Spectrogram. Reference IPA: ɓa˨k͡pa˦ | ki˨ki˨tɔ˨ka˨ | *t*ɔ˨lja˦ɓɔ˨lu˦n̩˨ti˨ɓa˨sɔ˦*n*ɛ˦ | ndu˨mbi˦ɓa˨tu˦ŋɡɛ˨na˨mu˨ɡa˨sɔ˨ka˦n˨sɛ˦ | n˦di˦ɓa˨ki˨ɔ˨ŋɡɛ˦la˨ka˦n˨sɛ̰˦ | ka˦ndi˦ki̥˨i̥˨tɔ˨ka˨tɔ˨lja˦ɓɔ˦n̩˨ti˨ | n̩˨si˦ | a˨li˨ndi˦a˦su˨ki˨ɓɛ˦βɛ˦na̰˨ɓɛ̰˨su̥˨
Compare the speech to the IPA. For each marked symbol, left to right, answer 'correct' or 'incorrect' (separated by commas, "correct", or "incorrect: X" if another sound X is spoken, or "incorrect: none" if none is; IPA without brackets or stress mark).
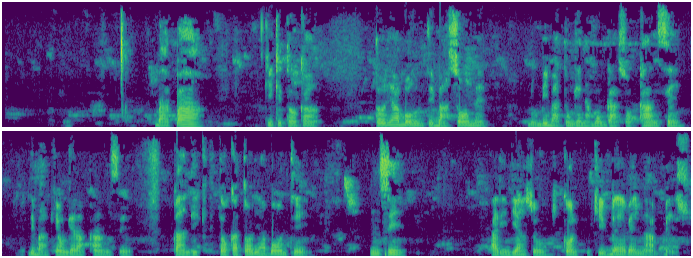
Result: correct, incorrect: m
